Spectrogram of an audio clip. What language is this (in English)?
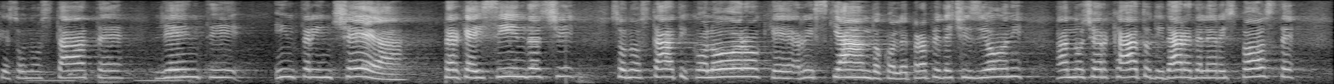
Italian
